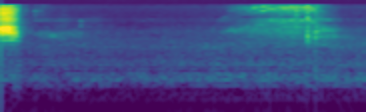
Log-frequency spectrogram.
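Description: Faint steady hiss with a low hum underneath, growing slightly louder near the end.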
